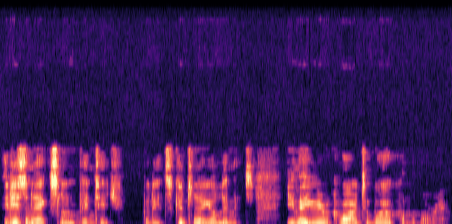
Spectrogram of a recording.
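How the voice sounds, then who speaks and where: A man's voice: a little high, animated, fast, warm tone, slightly rough, muffled recording, pitched above the performer's own voice. A man voicing a friendly, curious young noblewoman with polite, refined phrasing in an audiobook-style fantasy tale. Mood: teasing politeness.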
